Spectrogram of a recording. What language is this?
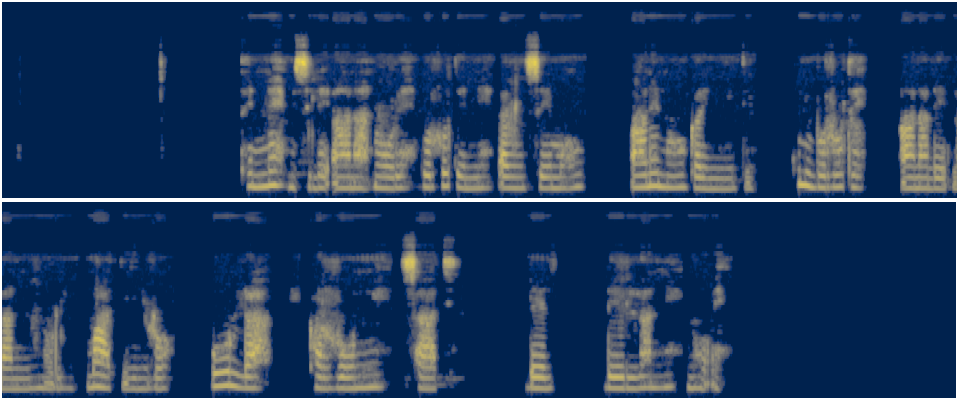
Sidamo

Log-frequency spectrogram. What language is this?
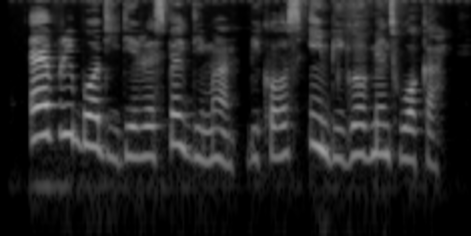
Nigerian Pidgin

